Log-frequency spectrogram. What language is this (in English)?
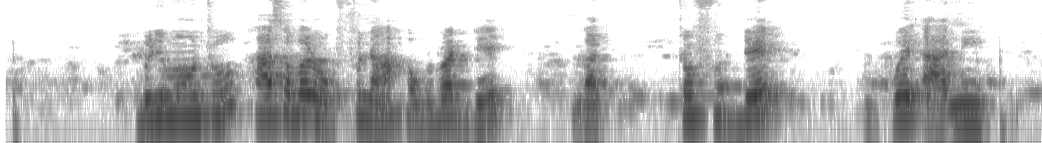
Ganda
